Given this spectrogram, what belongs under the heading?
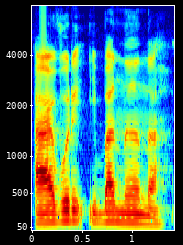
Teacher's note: árvore a sílaba tônica na primeira sílaba e banana na segunda sílaba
